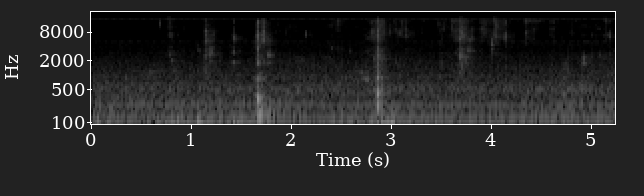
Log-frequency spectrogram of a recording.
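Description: Close-miked chewing of a pretzel-wrapped hot dog topped with cheddar cheese dip: soft, wet mouth clicks and smacks, the loudest a little under three seconds in, thinning out near the end.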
